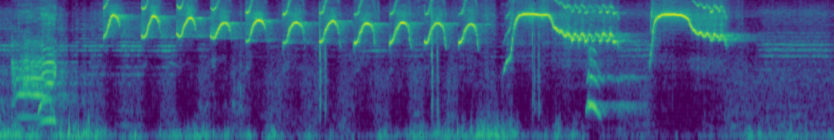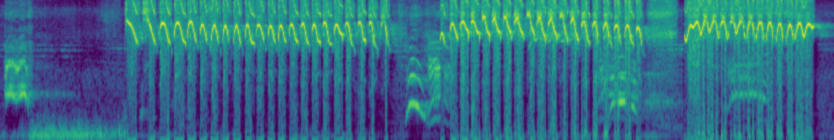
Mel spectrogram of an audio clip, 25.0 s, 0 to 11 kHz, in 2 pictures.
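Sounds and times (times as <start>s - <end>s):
shrill trilled whistling: 14.4s - 18.4s, 19.2s - 22.2s, 22.8s - 24.9s.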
